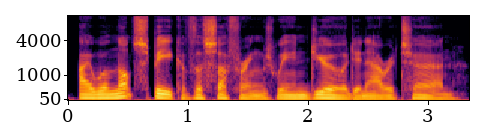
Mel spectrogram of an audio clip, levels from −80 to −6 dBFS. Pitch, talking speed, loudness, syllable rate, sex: 105 Hz, 215 wpm, -18 LUFS, 5.4 syllables/s, male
